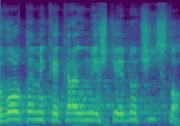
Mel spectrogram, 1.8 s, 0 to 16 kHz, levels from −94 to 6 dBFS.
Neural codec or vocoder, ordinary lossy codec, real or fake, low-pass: none; AAC, 64 kbps; real; 14.4 kHz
